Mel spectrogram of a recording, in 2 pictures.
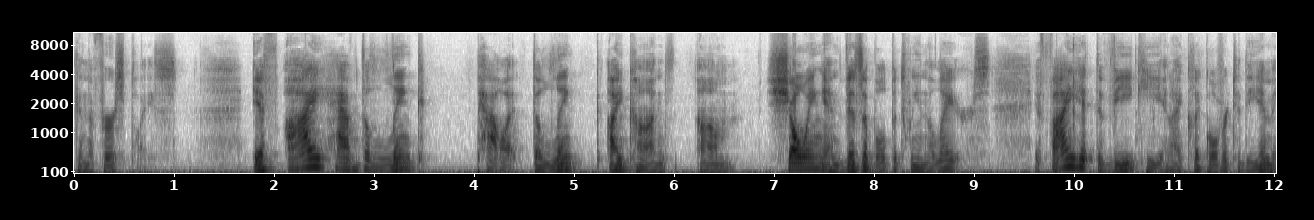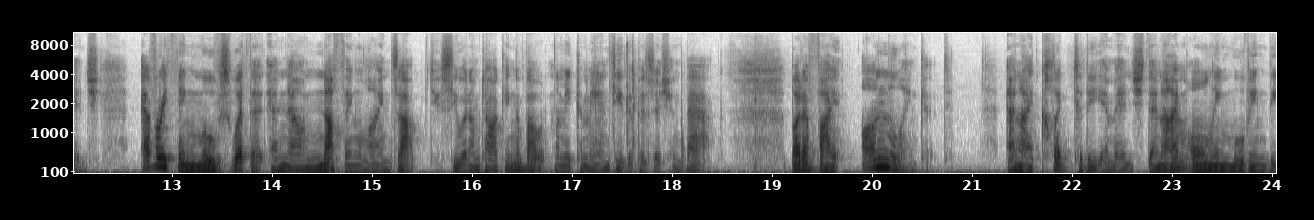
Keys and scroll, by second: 9.2 v, 16.9 super+z.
